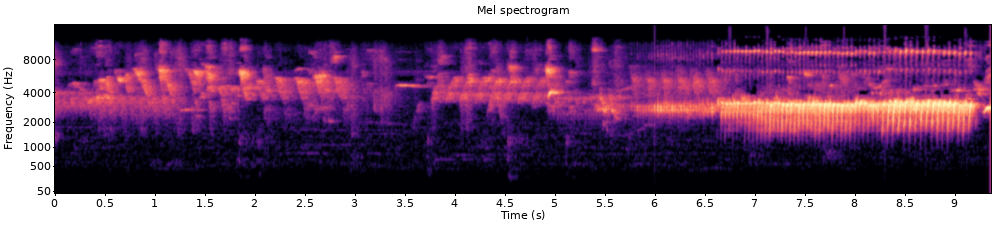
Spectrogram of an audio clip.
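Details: Singing canary, used to stimulate hens for mating: quick chattering high rolls and short phrases, building into a loud, sustained lower buzzing trill for the final three seconds.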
